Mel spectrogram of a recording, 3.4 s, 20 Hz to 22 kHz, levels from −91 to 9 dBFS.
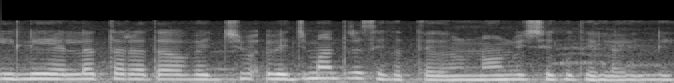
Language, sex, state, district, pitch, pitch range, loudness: Kannada, female, Karnataka, Dakshina Kannada, 215 Hz, 200-235 Hz, -14 LUFS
